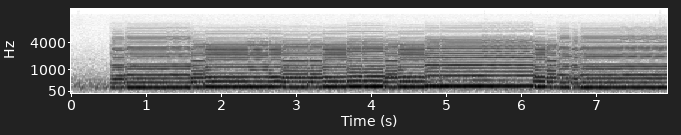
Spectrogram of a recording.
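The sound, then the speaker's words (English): A synthetic melodic line reconstructed from brain sensor data recorded while someone listened to music, played alone. A buzzy, harmonically rich tone steps through a series of sustained notes, rising and falling in pitch at a moderate, even volume. “crunched the data down, did moving averages per note duration, and came up with a melodic contour from the data that sounds like this.”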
